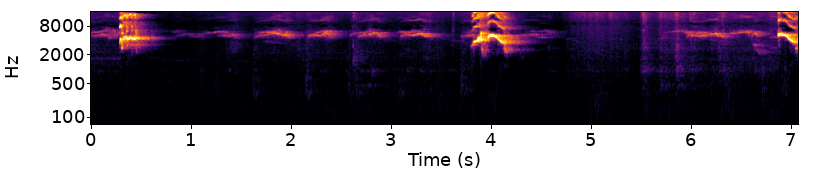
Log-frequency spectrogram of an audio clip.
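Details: Lovebirds of two kinds, rosy-faced and Fischer's, males and females calling to mate: a string of short, high, repeated chirps between loud, grating shrieks at the start, middle and end.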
